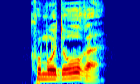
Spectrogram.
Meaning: 1. commodore (a person holding the lowest flag rank in historical German-speaking navies) 2. commodore (the lowest flag rank in English-speaking countries, or in the merchant marine)
- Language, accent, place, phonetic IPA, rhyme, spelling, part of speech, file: German, Germany, Berlin, [kɔmoˈdoːʁə], -oːʁə, Kommodore, noun, De-Kommodore.ogg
